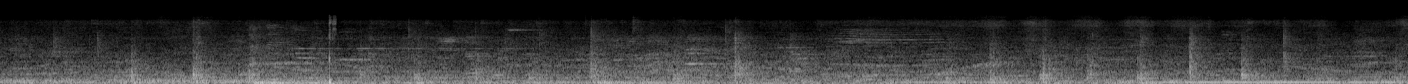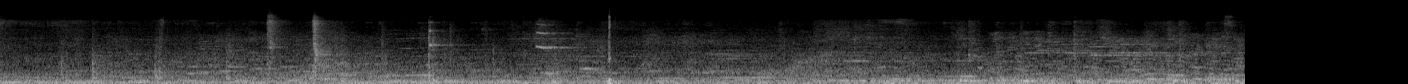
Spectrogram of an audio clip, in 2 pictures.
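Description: Footsteps going down stairs and along a hard floor, irregular knocks and thumps over a steady low hum, with indistinct voices and music in the background.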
